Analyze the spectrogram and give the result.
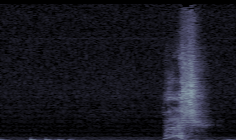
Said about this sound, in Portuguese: Pode eu dar uma espirrada, só um minuto.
